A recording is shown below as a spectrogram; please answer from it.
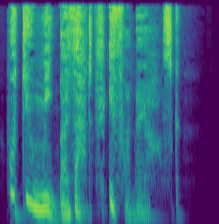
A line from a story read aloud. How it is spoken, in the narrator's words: Triss Merigold gasped loudly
